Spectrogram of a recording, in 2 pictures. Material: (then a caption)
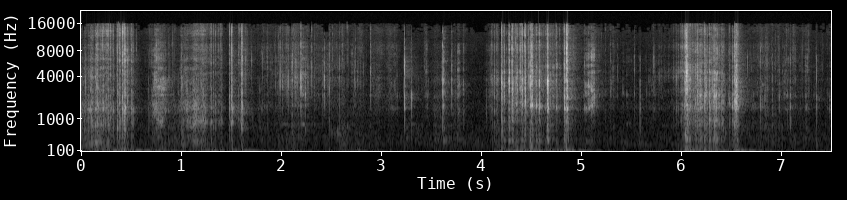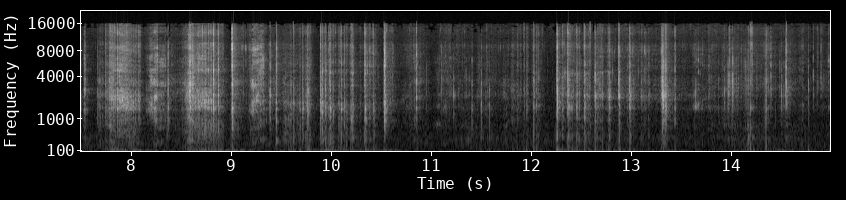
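Soap. A utility-knife blade scrapes flakes off the surface and edges of a solid beige bar of dry soap. Bursts of crisp, bright scraping and crunching strokes come in quick runs separated by short pauses, with little low end and almost no ring.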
